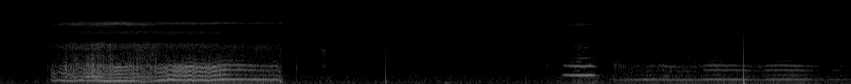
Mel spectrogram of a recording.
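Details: A 5-year-old child asleep sitting on the floor with her head on the couch: a long, loud, tonal snore on the in-breath, then a softer wavering one a few seconds later; snoring.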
